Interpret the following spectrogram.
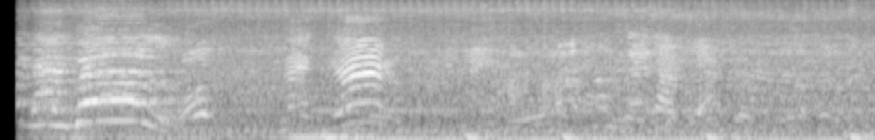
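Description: People's voices calling out loudly, over a steady low rumble with deep thuds about every half second.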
